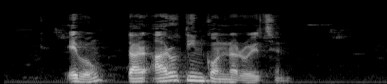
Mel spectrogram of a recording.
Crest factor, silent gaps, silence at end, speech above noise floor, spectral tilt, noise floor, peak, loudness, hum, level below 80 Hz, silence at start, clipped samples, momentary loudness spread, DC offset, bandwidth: 22 dB; none; 1 s; 37 dB; -5.5 dB/octave; -57 dBFS; 0 dBFS; -20 LUFS; none; -56 dBFS; 0.65 s; under 0.1%; 15 LU; under 0.1%; 11.5 kHz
